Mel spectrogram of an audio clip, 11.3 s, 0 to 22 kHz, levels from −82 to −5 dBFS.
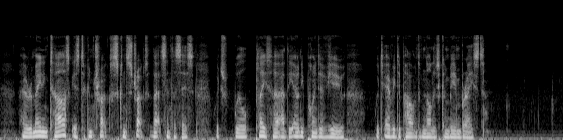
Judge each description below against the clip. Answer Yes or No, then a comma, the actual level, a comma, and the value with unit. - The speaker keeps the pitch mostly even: No, average, 3.2 semitones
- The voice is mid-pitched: No, low, 105 Hz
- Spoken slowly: No, average, 145 wpm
